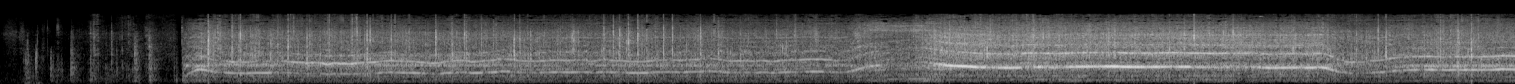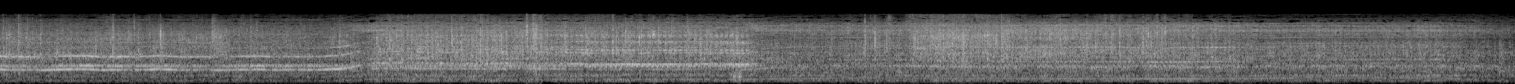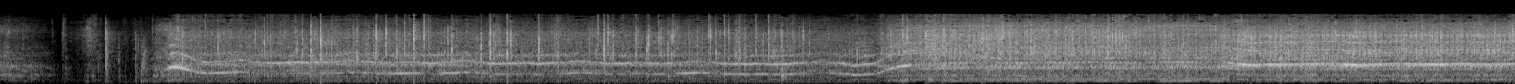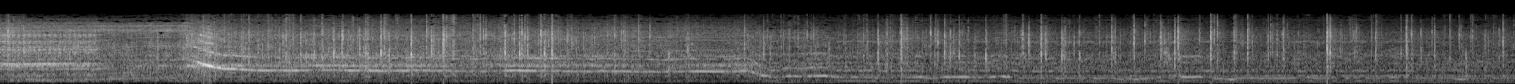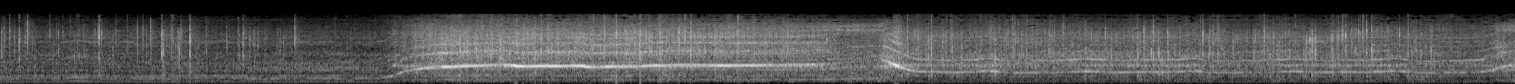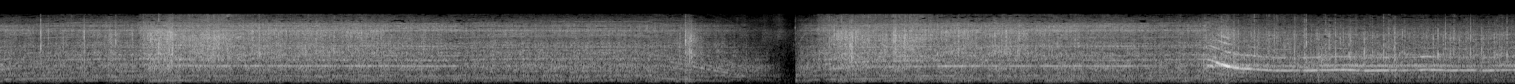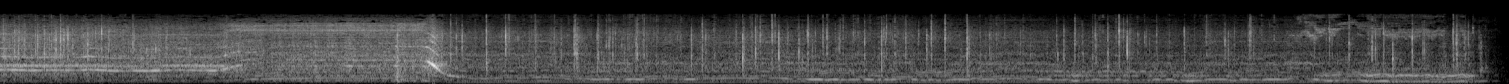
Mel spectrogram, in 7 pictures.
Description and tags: This is the sound of a paper shredder dealing with varying amounts of paper until one too many sheets are added.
